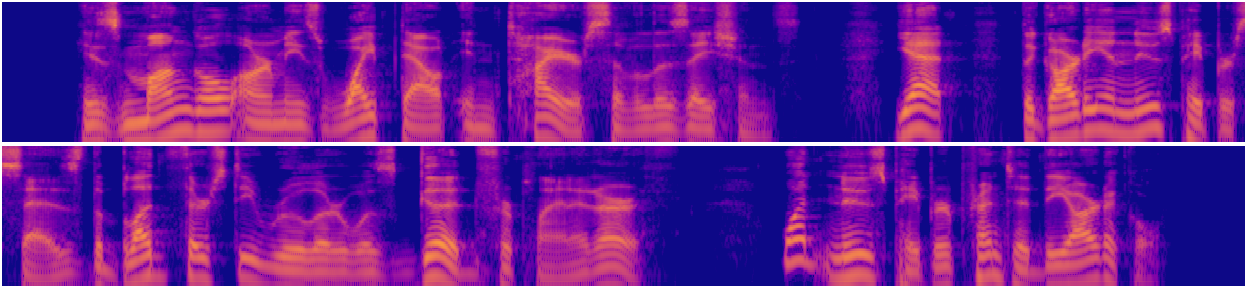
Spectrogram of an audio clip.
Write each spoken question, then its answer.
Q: What newspaper printed the article?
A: The Guardian newspaper printed the article.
